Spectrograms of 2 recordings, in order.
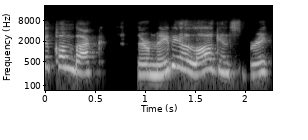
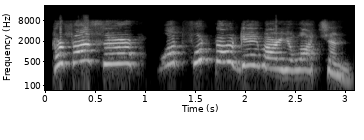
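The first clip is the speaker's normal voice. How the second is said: calling up; 6 semitones higher than usual. Acted. Calling up the stairs again.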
